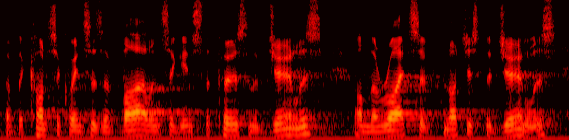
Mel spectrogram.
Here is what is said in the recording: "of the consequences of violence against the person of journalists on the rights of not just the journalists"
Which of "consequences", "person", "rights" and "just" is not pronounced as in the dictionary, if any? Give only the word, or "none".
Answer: none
